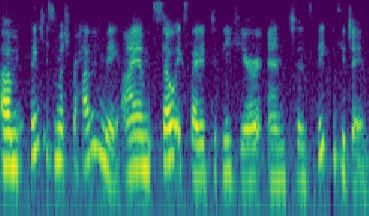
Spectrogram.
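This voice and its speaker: Here a woman speaks with an American accent at a fairly quick pace. Her pitch swings very widely. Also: fairly high pitch for a woman, hardly any pauses. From US, North Carolina (Chapel Hill). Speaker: travel journalist and podcast host. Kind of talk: casual interview chat.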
